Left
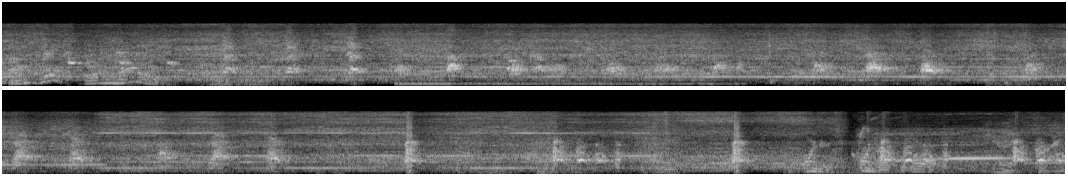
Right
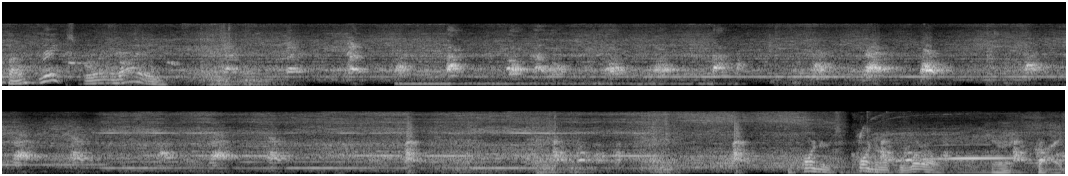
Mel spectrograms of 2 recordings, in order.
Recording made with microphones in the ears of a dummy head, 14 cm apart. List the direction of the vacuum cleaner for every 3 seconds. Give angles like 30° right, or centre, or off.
70° left, 70° left, 70° left, 60° left, 30° left, centre, 10° right.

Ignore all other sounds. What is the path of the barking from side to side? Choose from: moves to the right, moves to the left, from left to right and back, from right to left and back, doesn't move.
from left to right and back.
